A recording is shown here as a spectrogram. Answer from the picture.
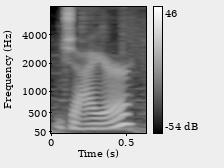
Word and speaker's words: Gyre: He's the founder of a tool called Gy. And by the way, that's pronounced GRE.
